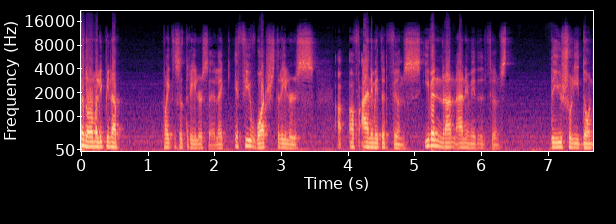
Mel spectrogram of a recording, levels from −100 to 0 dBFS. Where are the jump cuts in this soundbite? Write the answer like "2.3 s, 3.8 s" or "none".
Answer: 3.8 s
